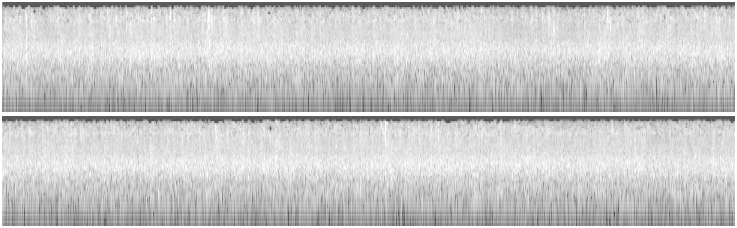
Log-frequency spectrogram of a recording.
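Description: Rain falling steadily on a roof: an even, unbroken hiss of many drops.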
